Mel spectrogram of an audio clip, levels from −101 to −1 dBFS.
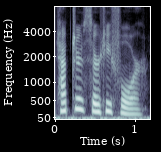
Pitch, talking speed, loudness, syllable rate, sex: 195 Hz, 150 wpm, -18 LUFS, 4.6 syllables/s, female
